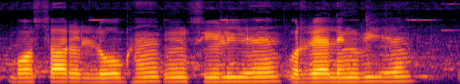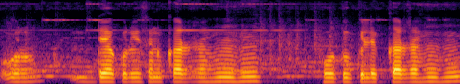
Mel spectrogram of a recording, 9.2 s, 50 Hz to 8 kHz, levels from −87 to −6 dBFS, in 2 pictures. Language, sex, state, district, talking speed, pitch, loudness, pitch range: Hindi, male, Uttar Pradesh, Hamirpur, 130 wpm, 150 Hz, -20 LUFS, 145-155 Hz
